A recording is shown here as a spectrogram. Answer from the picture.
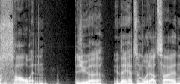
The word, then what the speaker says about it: Samhain: So it's actually pronounced, it's spelled Samhain, but it's pronounced Samhain. – Samhain.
